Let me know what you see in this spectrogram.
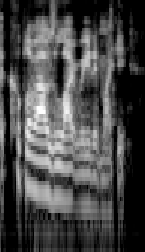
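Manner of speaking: normal talking voice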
